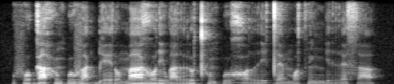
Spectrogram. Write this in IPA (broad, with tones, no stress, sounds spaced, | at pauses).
f o˨ ɡ a˦ h ũ˨ k͡p u˦ v a˨ ɡ͡b eː˨ ɾ o˨ m aː˦ ɣ o˦ ɾ i˨ w a˨ r u˦ tʰ ũ˨ k͡p u˨ ɣ ɔ˨ r i˨ t ɛ˨ m ɔ˨ t͡s ĩ˨ ŋ i˨ r ɛ˨ s a˨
